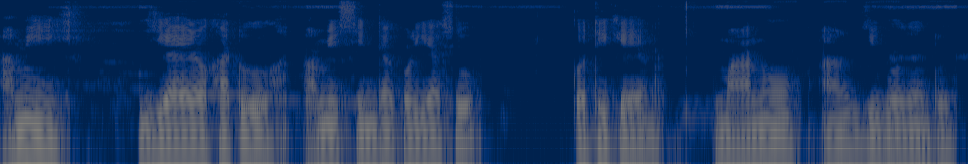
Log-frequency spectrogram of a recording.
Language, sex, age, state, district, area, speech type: Assamese, male, 45-60, Assam, Sivasagar, rural, spontaneous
